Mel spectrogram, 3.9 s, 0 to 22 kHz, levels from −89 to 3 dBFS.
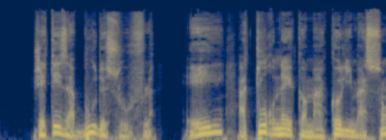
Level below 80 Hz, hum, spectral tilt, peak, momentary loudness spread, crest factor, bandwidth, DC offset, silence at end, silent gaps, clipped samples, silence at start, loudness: -30 dBFS; none; -4.5 dB/octave; -4 dBFS; 9 LU; 16 dB; 17.5 kHz; under 0.1%; 0 s; none; under 0.1%; 0.35 s; -20 LUFS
